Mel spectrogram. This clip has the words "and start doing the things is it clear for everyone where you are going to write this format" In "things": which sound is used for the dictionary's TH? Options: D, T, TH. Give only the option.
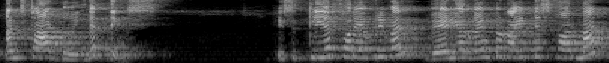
T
